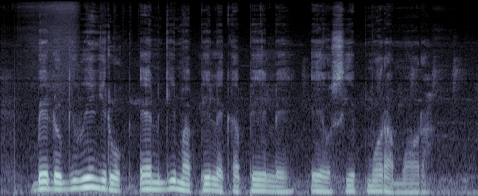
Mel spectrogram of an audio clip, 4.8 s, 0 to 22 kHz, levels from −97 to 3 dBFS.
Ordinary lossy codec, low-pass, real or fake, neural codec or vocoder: none; none; real; none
